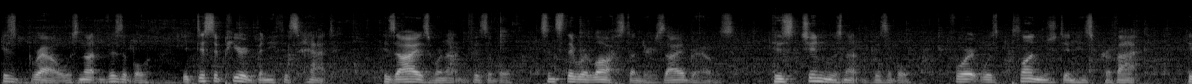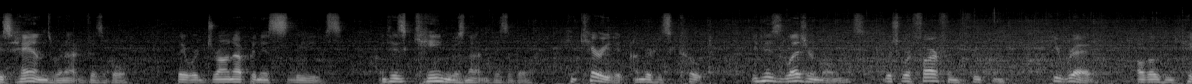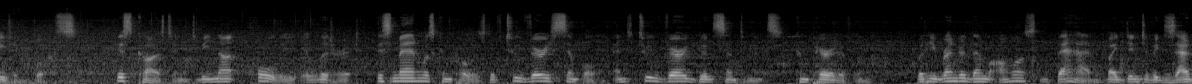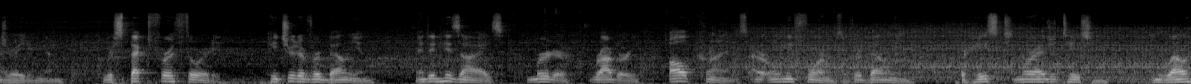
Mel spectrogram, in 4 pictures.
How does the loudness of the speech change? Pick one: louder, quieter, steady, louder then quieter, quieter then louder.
steady.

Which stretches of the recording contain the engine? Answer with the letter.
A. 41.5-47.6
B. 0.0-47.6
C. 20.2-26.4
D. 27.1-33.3
A.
